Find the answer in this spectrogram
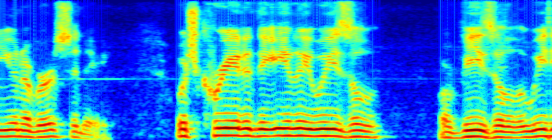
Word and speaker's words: Wiesel: humanities at Boston University which created the Elie weasel or VISA we said weasel we pronounce the W everywhere I've looked it was pronounced as a v a soft v a weasel uh he was uh he created the Boston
